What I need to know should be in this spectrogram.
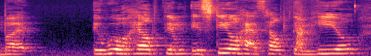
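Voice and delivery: ordinary talk, nothing marked

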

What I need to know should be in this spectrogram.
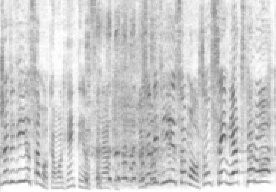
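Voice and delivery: mais aguda e alta, exagerando; Mônica intensa prevendo o pior; dramática. Retold or imitated. (Mônica dramática, voz aguda e alta)

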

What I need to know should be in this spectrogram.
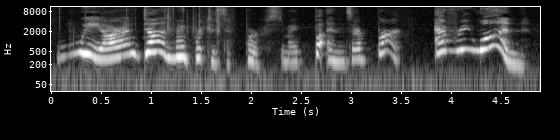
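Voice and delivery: high, loud distressed lament; crying out. Acted. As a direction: wail it like all is lost. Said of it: "he cried".

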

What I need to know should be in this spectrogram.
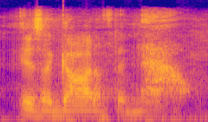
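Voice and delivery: low whispered point. Acted. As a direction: drop to a whisper for emphasis. Sermon point, dropped voice.

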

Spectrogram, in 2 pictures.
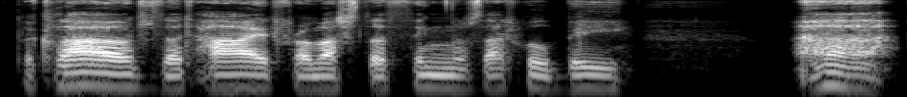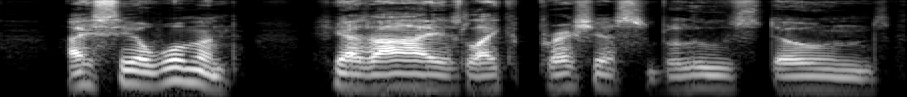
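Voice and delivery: theatrical mystic peering into the future; fortune-telling seer. Acted. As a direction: intone a grand vision, drawing out the words.

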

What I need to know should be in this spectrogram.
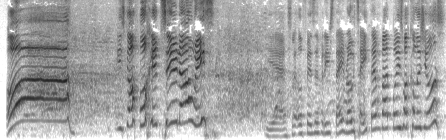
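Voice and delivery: loud, high, laughing hype; roaring excited banter; hyped shouting. Real, not acted. Hyped about two cars.

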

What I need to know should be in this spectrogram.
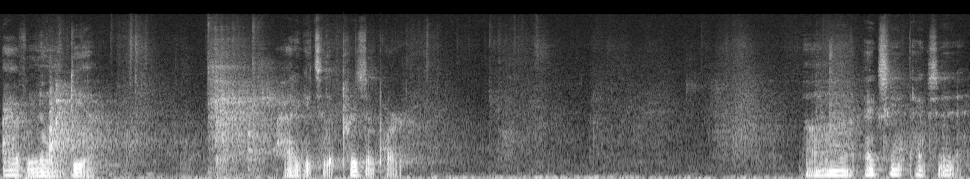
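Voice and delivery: hushed, nervous ghost-hunt murmur; nervous night vlog whisper. Real, not acted. Alone at night in haunted prison.

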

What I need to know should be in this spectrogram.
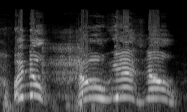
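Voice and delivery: very high alarmed outburst; shocked cry. Real, not acted. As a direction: yelp in sudden shock. Shocked reaction to game result.

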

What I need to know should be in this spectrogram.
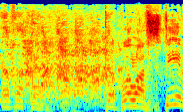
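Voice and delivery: lightly voiced principal cutting loose, drawn out at the end; cocky partying principal. Liar posing as principal to strangers at a bar, cocky. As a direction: stretch it out like a principal on a night out.

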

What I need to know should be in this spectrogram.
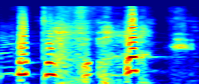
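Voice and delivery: ordinary talk, nothing marked

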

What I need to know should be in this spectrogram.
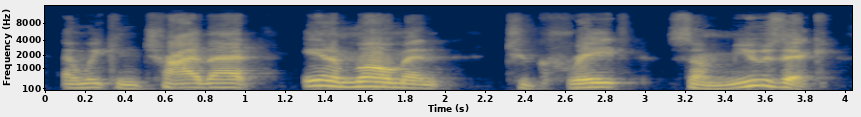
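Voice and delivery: ordinary talk

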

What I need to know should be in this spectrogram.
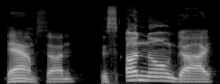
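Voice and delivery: ordinary delivery

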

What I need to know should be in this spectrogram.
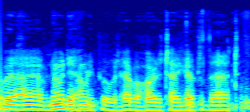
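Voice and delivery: rushed, fast aside; talking too fast. Real, not acted. Vlogger rushing a thought about scaring viewers, fast. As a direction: race through the sentence. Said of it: "I'm talking too fast".

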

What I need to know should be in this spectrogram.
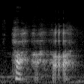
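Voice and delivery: mock villain's chuckle, unvoiced and dry; a short, cruel "ha ha ha". A narrator's reading. Man with the camera gloats over sweetheart's headlines, cruel chuckle. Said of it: "He chuckled cruelly".

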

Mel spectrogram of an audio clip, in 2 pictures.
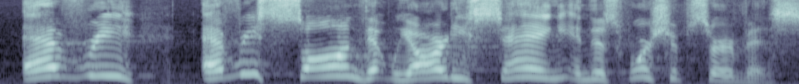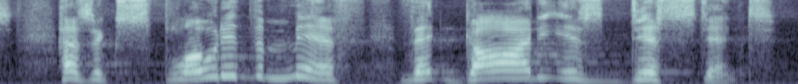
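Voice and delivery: loud, high, emphatic sermon delivery; impassioned preaching. Real, not acted. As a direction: proclaim it to the whole congregation, punching key words. Preaches at full force.

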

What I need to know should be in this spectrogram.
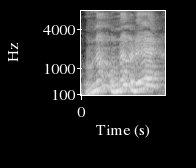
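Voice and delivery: high, loud protesting son; son's denial. Retold or imitated. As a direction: insist like a flustered teenager. Son denies trouble.

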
